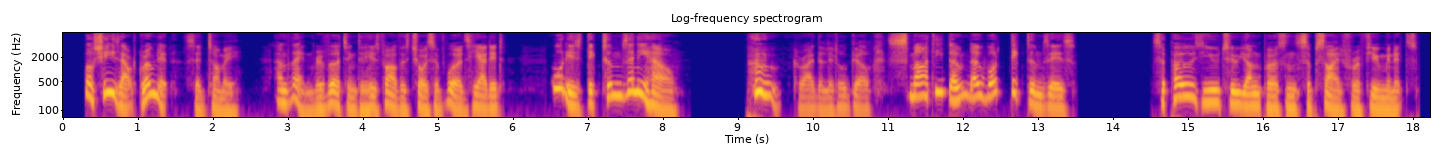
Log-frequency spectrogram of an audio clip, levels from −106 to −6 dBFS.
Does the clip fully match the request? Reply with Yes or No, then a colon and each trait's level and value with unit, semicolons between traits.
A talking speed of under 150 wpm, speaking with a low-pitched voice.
Yes: average, 140 wpm; low, 120 Hz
